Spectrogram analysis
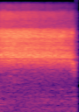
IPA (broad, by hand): ʃ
